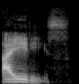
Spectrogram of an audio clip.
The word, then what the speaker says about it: Aedes: mosquitoes of the genus Aedes like the 80s we learned how to pronounce that actually between episodes thanks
